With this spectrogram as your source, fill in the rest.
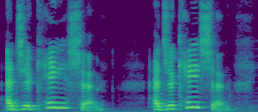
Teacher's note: I'm stressing the second to last syllable.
